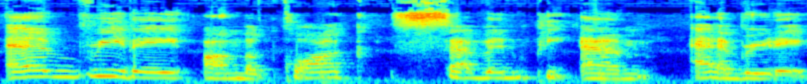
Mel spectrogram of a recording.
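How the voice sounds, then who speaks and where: A woman speaks in an animated tone. Noticeable background noise runs underneath. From Spanish-speaking country, moved at eight. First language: Spanish. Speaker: podcast host. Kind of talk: casual chat.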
